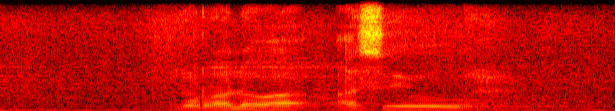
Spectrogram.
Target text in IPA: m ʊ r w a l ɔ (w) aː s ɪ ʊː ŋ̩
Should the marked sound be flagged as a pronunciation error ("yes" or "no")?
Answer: no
